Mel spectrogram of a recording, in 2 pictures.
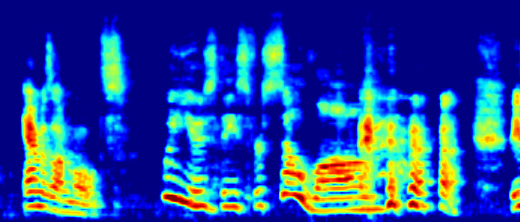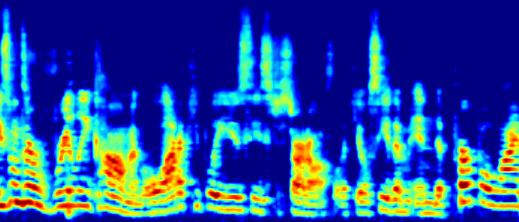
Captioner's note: laughs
